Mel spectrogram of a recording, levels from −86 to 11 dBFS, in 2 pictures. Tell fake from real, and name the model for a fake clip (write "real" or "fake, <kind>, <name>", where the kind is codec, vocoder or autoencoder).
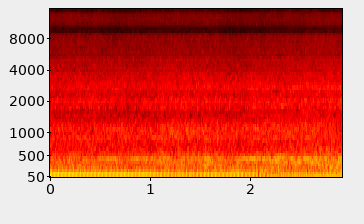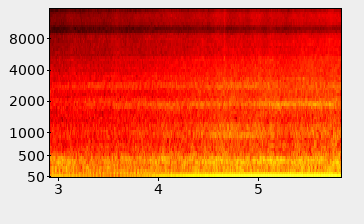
fake, autoencoder, DAC-VAE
